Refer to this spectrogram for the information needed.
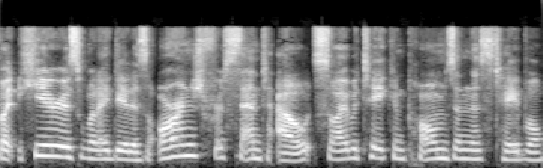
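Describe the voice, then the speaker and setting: A woman's fairly low-pitched voice with ordinary pitch variation. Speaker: writing coach. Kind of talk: online workshop. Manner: fast; animated.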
